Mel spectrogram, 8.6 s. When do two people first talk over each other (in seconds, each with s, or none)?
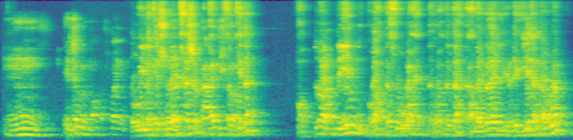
1.9 s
